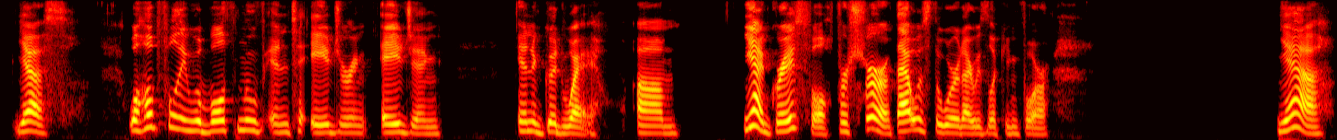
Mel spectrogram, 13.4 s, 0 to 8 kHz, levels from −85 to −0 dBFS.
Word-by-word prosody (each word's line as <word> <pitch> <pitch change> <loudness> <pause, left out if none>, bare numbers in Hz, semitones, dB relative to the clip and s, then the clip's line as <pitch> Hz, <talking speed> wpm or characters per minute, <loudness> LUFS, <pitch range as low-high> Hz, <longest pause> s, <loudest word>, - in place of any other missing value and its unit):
Yes. 190 -4 +2 0.6
Well, 215 - +3
hopefully, 275 -3 -1
we'll 210 -1 +1
both 210 +4 0
move 215 -3 -4
into 175 -2 -6
age 170 0 -1
ring 165 -1 -6
aging 155 -5 -1 0.8
in 200 0 -1
a - - -1
good 165 0 -2
way, 150 -2 0 0.4
um 155 -2 0 0.6
Yeah, 305 +2 +8
graceful 190 - +1
for 190 -1 -2
sure. 235 -13 +2
That 200 +3 +7
was 225 -5 -4
the - - -6
word 160 -2 -2
I 145 -1 +1
was 145 0 -8
looking 145 0 -10
for. - - -6 2.3
Yeah. 210 - +4
175 Hz, 125 wpm, -25 LUFS, 155-210 Hz, 2.3 s, Yeah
